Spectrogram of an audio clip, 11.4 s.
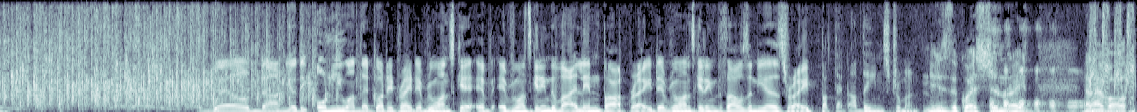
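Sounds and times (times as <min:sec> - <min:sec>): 
round of applause: 0:00.0 - 0:03.8
speech: 0:02.1 - 0:11.3
laughter: 0:09.9 - 0:11.3.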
